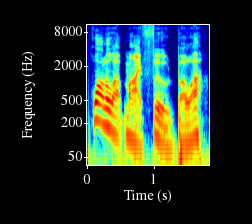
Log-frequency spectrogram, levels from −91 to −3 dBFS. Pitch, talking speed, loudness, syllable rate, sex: 120 Hz, 165 wpm, -17 LUFS, 3.6 syllables/s, male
